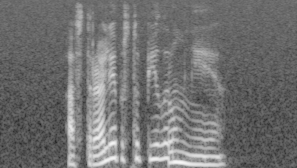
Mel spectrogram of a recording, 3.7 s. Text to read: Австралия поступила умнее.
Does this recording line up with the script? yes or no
yes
